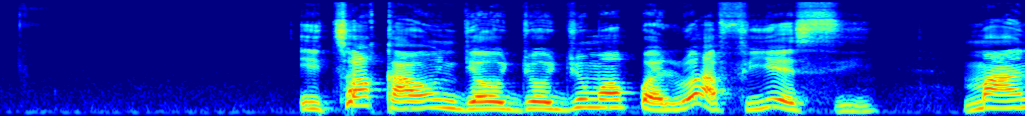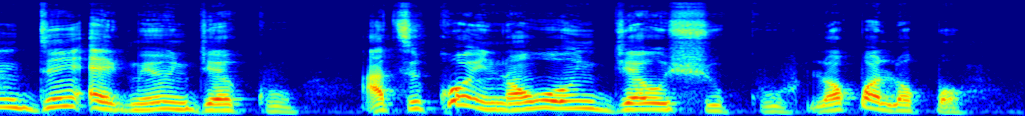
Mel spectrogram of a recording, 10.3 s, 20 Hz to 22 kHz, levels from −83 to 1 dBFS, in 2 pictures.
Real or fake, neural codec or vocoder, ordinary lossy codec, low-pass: fake; vocoder, 48 kHz, 128 mel bands, Vocos; none; none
